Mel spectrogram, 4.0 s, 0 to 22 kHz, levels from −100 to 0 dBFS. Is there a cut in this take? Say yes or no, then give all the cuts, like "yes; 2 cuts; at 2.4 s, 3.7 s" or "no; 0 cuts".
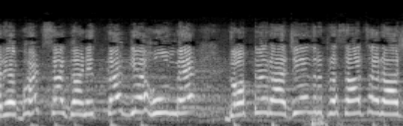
no; 0 cuts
